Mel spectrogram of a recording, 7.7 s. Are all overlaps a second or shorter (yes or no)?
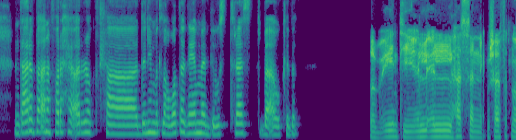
yes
